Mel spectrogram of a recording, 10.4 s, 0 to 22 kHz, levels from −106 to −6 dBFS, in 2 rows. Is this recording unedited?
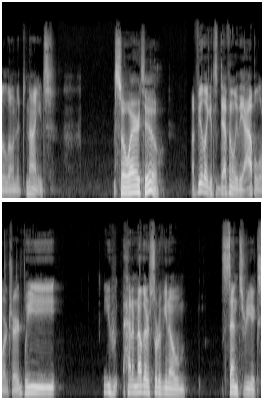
no; 1 cut; at 5.7 s

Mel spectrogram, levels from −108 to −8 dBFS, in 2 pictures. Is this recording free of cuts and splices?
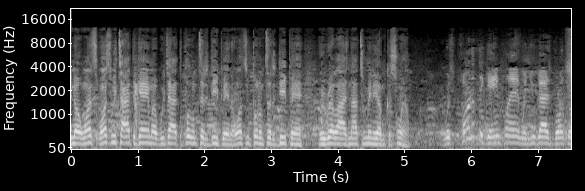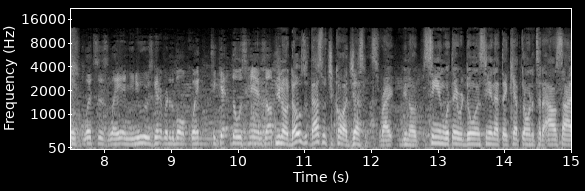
no; 1 cut; at 10.5 s

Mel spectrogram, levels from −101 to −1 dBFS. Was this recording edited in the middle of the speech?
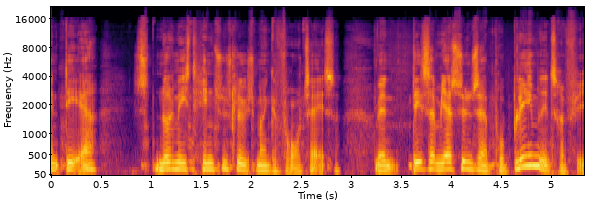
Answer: yes; 1 cut; at 3.2 s

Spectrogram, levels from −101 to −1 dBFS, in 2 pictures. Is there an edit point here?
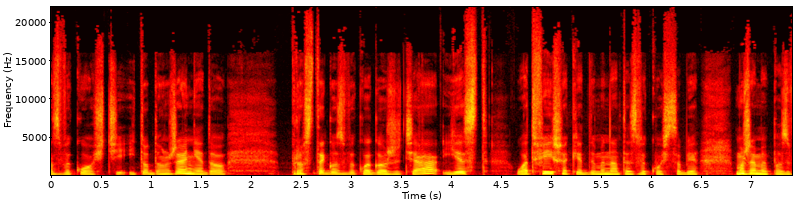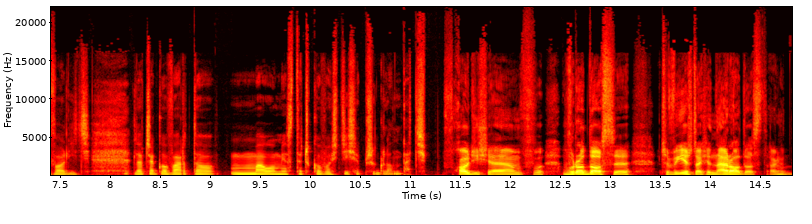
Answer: yes; 2 cuts; at 8.2 s, 11.3 s

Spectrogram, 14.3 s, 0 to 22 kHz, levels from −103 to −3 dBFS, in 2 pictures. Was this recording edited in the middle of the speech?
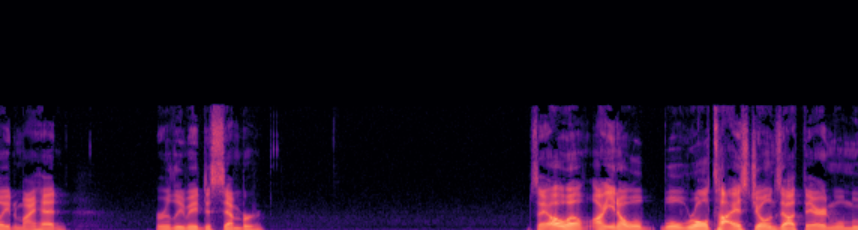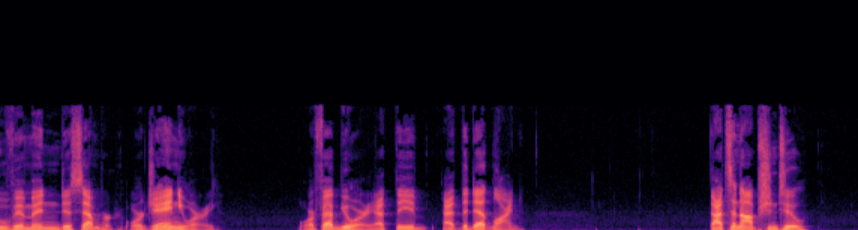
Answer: no; 0 cuts

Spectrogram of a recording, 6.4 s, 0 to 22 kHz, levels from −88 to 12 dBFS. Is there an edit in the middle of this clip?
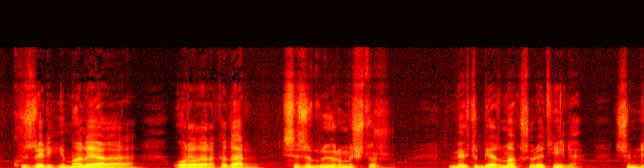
no; 0 cuts

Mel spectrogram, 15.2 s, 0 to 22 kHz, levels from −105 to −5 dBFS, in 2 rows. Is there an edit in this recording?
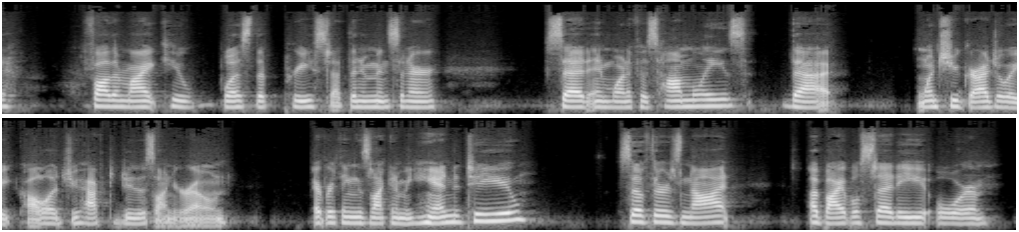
no; 0 cuts

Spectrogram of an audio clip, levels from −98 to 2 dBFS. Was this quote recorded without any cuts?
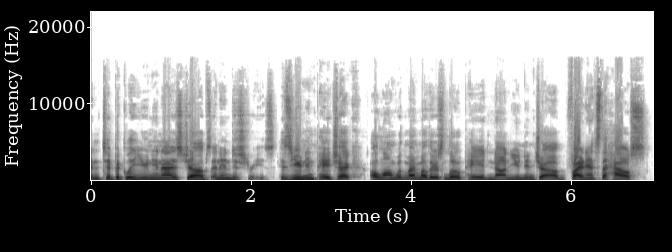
no; 1 cut; at 2.3 s

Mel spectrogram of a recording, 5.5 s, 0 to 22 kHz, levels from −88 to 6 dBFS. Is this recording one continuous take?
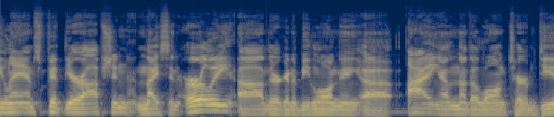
yes; 0 cuts

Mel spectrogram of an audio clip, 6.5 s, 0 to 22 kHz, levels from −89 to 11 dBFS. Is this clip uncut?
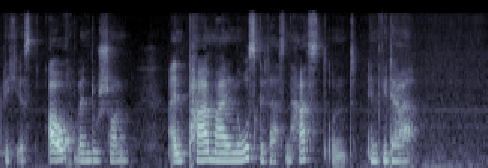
no; 1 cut; at 4.8 s

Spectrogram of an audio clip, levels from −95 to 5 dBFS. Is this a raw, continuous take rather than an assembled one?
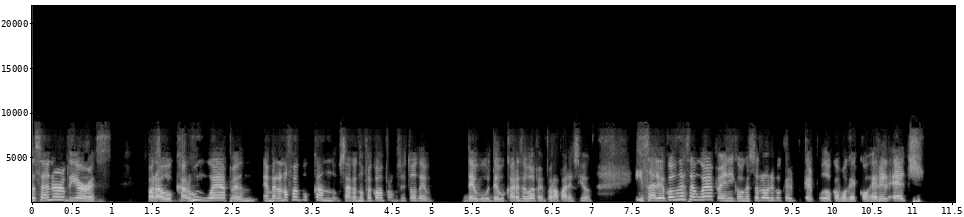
yes; 0 cuts

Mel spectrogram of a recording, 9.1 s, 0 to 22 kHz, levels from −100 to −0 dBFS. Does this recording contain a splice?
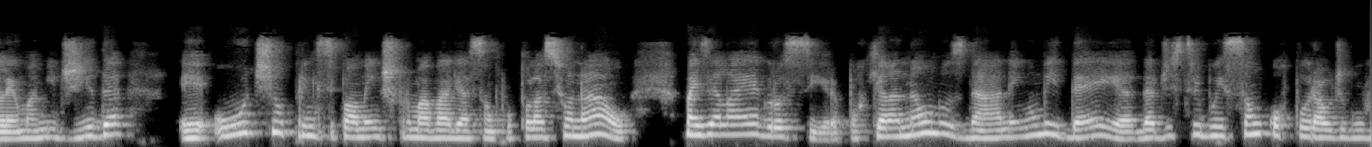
no; 0 cuts

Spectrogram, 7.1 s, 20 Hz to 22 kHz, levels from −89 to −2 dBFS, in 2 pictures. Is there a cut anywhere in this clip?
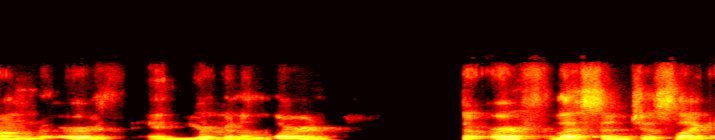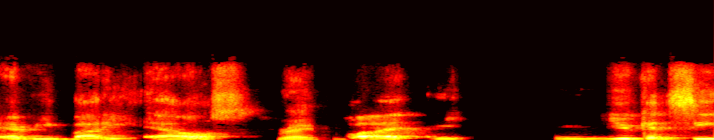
no; 0 cuts

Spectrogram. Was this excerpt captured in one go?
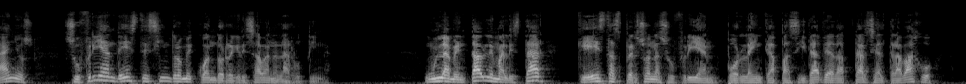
yes; 0 cuts

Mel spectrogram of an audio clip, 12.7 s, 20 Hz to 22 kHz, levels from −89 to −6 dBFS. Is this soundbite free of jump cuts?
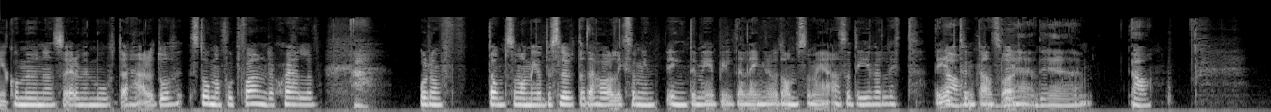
yes; 0 cuts

